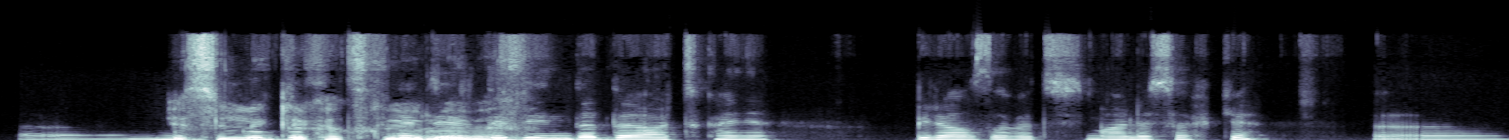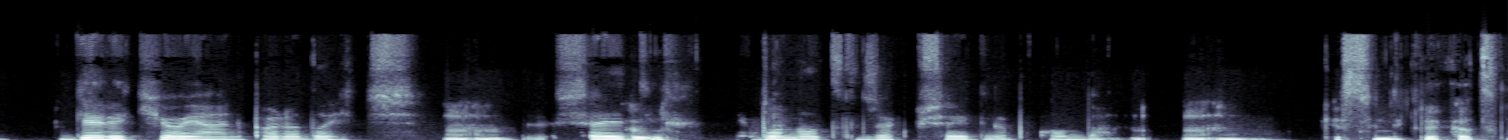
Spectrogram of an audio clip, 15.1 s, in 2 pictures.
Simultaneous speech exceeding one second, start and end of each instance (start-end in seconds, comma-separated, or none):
0.8-2.6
